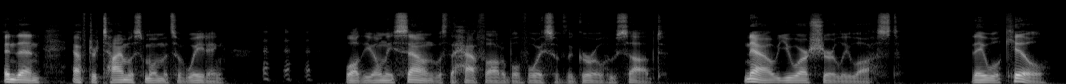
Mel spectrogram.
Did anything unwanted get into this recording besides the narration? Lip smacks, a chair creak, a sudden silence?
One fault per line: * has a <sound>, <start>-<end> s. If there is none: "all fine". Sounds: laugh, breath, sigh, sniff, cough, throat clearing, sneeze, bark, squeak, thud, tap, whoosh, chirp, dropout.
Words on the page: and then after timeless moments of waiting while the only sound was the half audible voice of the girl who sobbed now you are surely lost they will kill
* has a laugh, 2.6-3.2 s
